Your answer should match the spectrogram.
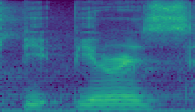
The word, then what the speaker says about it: Bures: is Alex Albarn Alex grew up in burrows bures how he pronounced this which is right near Colchester very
